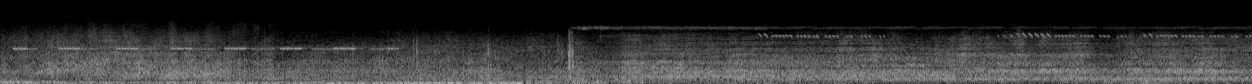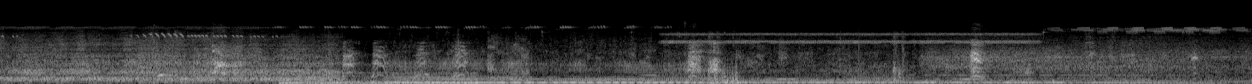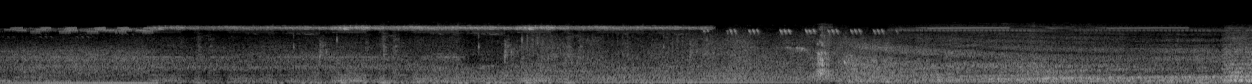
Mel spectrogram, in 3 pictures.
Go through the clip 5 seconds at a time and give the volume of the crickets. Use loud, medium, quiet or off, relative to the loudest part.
loud, medium, medium, medium, medium, loud, loud, quiet.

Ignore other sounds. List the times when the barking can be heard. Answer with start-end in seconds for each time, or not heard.
13.8-24.5.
